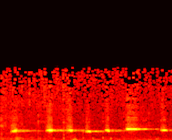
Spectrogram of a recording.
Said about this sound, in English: Well whistled. I know it so well, but what is it?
